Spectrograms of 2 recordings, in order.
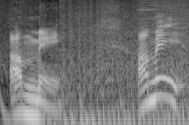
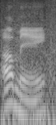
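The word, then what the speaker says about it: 雨: raining, but in Japan if you don't say it correctly, you say Ame, it can also mean candy, it can mean sweet, it can mean snack.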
